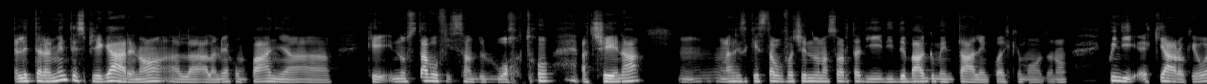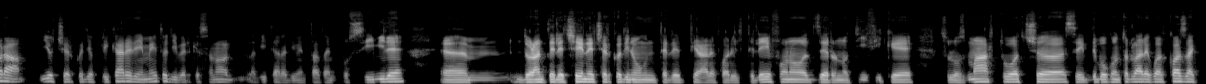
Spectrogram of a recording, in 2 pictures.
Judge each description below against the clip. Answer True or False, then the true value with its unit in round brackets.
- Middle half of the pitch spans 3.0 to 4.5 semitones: True (3.5 semitones)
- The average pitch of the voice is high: False (120 Hz)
